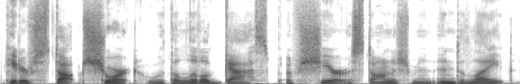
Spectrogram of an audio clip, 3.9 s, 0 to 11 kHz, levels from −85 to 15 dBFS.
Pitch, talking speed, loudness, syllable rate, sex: 185 Hz, 185 wpm, -19 LUFS, 5.1 syllables/s, female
